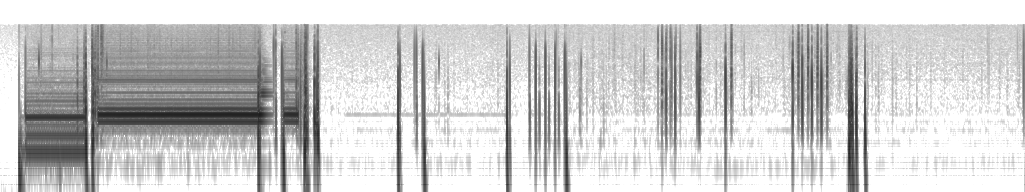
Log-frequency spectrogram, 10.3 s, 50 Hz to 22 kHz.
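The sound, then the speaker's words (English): A call to the 114 telephone repair service goes through the exchange: a short low tone, then a steady buzzy tone of about two seconds, followed by scattered switching clicks and relay clatter. “But anyway, here is 114 repair service going through normally from here.”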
